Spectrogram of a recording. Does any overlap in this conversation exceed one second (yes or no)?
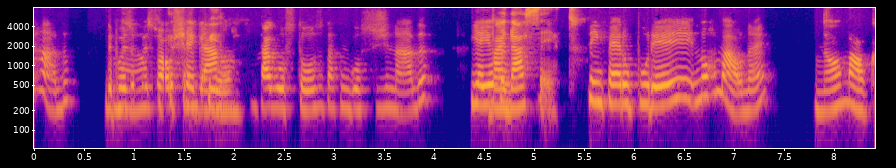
yes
